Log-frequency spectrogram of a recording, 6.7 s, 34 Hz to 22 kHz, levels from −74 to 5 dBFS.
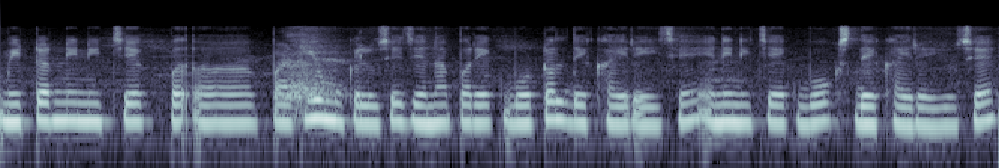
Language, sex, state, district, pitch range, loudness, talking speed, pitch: Gujarati, female, Gujarat, Valsad, 190-205 Hz, -16 LUFS, 205 wpm, 195 Hz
